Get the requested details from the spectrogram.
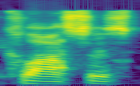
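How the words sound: It is said with a British accent. "In in England they say"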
